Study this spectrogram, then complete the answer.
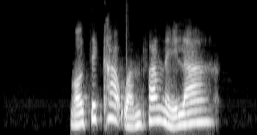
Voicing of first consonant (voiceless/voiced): voiced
